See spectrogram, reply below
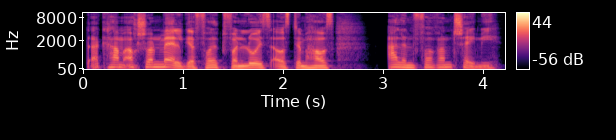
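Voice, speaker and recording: A man reading an audiobook as narrator in a dramatic, expressive way. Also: medium pitch, normal speed, no room sound, clean studio sound. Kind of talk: scripted narration.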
